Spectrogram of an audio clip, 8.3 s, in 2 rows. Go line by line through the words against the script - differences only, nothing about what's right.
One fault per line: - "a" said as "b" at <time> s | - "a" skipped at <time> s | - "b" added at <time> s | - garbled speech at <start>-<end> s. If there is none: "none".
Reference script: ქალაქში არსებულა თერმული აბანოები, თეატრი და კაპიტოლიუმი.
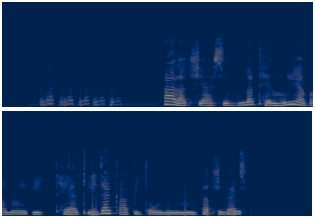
- garbled speech at 6.8-7.4 s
